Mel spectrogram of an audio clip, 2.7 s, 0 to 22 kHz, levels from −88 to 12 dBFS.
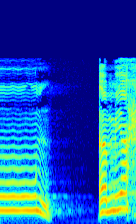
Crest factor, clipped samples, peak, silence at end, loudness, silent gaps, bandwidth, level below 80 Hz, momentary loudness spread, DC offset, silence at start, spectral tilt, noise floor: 20 dB; under 0.1%; 0 dBFS; 0 s; -18 LUFS; none; 8 kHz; -68 dBFS; 11 LU; under 0.1%; 0 s; -4 dB/octave; -63 dBFS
